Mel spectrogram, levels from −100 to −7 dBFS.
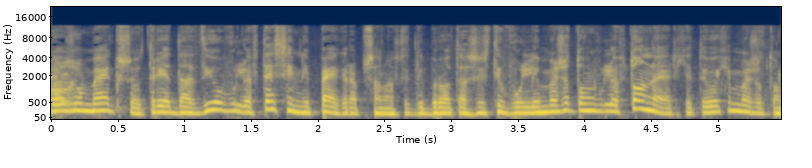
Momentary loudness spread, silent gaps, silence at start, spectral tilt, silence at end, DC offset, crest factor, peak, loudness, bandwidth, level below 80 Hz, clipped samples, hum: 4 LU; none; 0 s; -5.5 dB/octave; 0 s; under 0.1%; 16 dB; -2 dBFS; -17 LUFS; 12.5 kHz; -50 dBFS; under 0.1%; none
